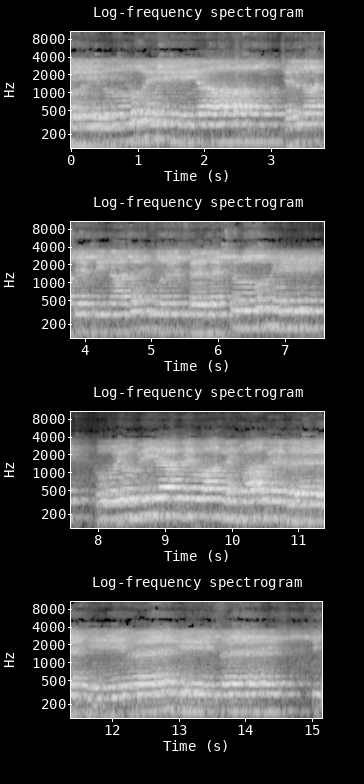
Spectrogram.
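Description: Romanian Orthodox memorial chant (parastas) sung by voices: a slow melody over a held low drone note. There is a brief break about eight seconds in.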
